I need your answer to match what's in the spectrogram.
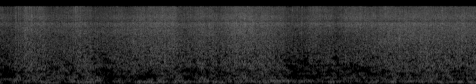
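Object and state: Nothing is struck.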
